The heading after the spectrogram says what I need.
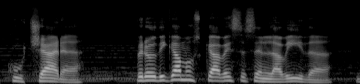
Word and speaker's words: Kusara: El primer pueblo relacionado con los hititas fue el reino de Kusara, y debo decir que la pronunciación correcta de la palabra es cuchara, pero digamos que a veces en la vida debemos cometer errores en nombre de un bien mayor.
